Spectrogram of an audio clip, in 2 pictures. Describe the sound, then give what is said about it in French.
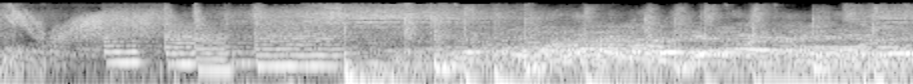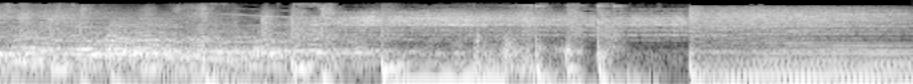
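A radio show jingle plays loudly, opening with bright tonal notes, then swelling into a dense, crowd-like wash of voices before closing on sustained tones. “Franck, jingle, c'est parti.”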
